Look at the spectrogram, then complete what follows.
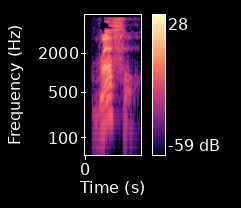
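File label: "ruffle", English word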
